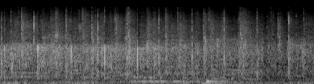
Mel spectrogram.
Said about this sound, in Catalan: ha estat un autèntic plaer tenir-te també aquí a la fira. Moltíssimes gràcies. Un aplaudiment.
